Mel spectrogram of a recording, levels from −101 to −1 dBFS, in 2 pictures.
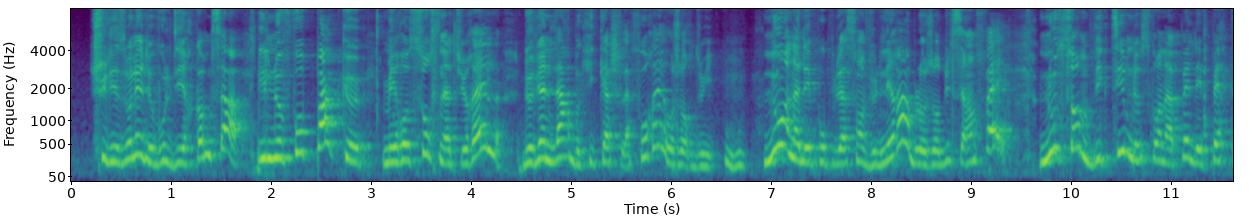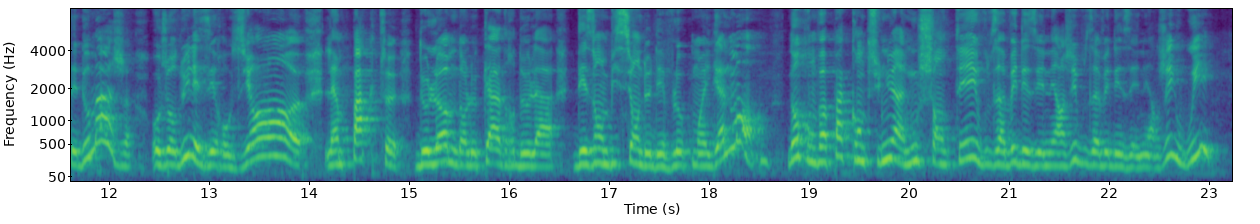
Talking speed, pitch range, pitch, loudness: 205 wpm, 195-275 Hz, 230 Hz, -24 LUFS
